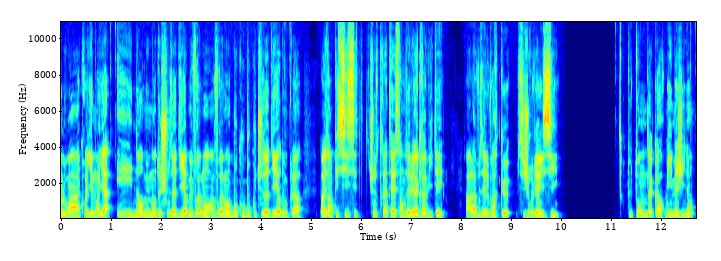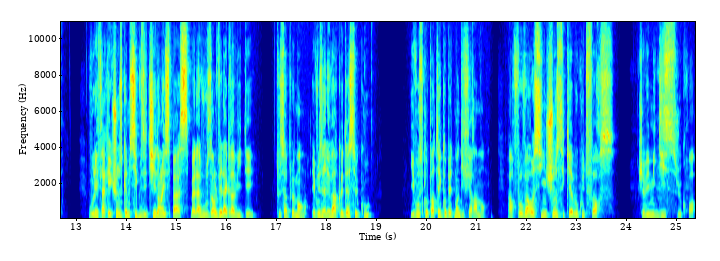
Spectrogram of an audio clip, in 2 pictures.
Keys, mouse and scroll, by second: 1.1-4.8 drag, 1.6-2.8 scroll down 1, 2.8-4.5 scroll down 1, 5.1 scroll down 1, 8.6-12.0 drag, 12.7-14.1 drag, 16.1-21.2 drag, 23.1-24.1 scroll up 1.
